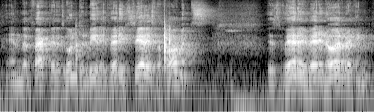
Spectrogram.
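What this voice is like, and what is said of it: Speaking in a put-on accent. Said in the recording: “stop talking in this accent now.”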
